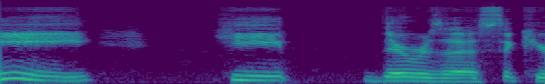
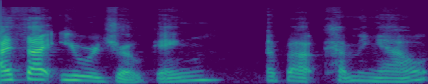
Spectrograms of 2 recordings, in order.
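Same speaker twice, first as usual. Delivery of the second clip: mock whispering. Retelling what he said while hugging: imitating someone whispering. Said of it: "whispering in my ear".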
